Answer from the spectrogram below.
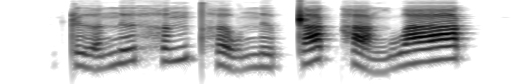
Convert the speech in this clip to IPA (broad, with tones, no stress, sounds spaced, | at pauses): ʈ ɨ˨˩˨ ə̯ n ɨ˧˥ h ə˧˥ ŋ t̪ʰ ə˨˩˨ w n ɨ˨˩ p̚ ʈ a˦˥ k̚ h a˨˩˨ ŋ w aː˦˥ k̚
